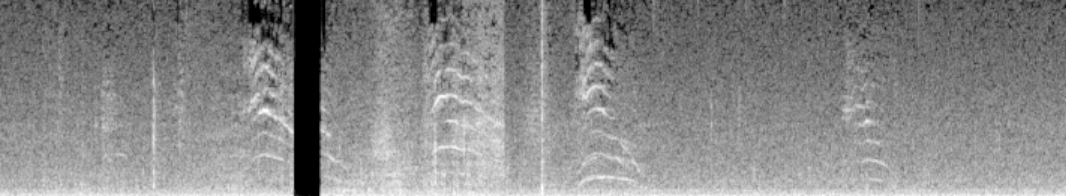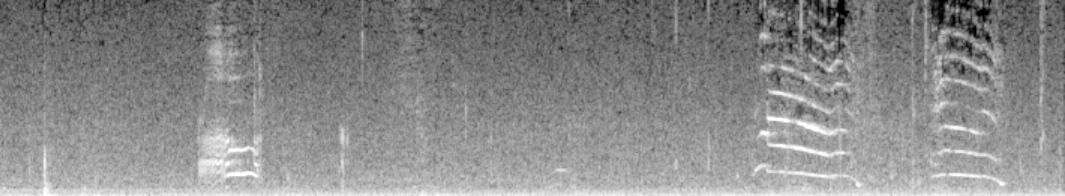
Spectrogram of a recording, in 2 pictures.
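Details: British Shorthair kittens, seven in a litter being syringe-fed formula beside their nursing mother, give scattered thin arched mews in short bursts amid handling noise and a low steady hum, with a brief dropout early on.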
